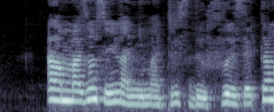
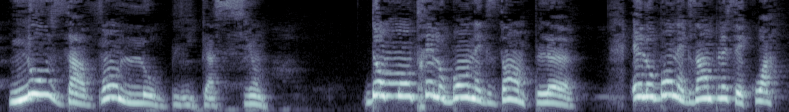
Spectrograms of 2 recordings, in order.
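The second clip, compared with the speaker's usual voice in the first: forceful preaching; 6 semitones higher, 6 dB louder, slower than usual. Real, not acted. Preaching duty to younger artists.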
